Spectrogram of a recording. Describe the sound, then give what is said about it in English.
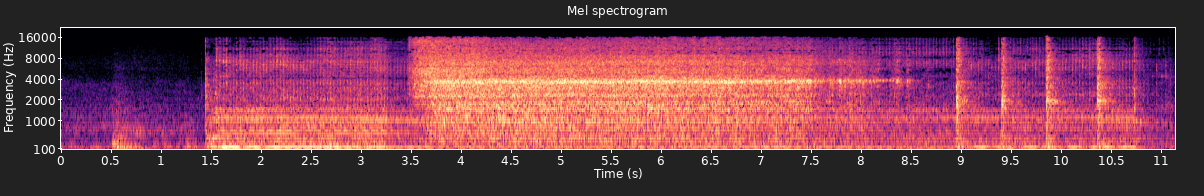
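An electric coffee grinder whirs into action, its steady motor hum rising to a louder, harsher grind for several seconds, then winding down with a few sharp clicks and taps at the end, grinding beans at setting 8 to a coarse-sand texture for a Chemex brew. “So as Christian gets set to grind that”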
